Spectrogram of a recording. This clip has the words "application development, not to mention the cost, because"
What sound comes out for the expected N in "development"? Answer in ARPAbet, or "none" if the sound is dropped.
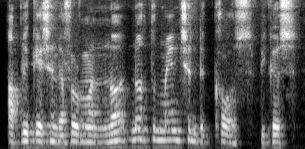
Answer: none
